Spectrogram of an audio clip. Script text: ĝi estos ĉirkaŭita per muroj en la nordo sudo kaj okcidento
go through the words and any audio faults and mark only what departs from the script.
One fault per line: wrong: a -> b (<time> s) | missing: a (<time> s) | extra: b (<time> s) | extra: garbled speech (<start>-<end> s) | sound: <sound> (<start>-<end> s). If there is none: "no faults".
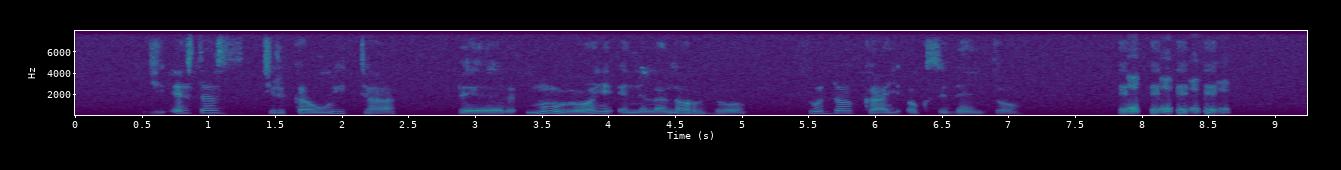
wrong: estos -> estas (0.8 s)
sound: laugh (7.8-8.7 s)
